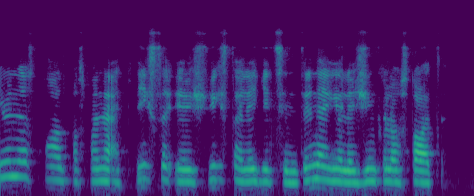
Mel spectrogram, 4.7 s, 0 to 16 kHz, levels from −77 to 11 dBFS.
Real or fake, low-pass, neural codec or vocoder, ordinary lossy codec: real; 7.2 kHz; none; Opus, 16 kbps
